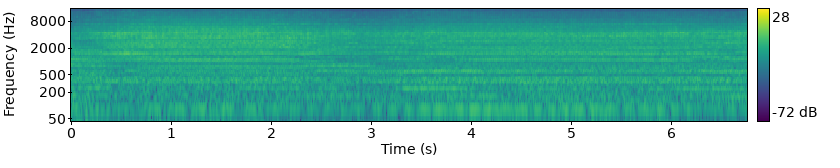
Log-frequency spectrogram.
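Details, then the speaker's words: Auction car: fast, uneven ratcheting pumping, about four clicks a second with a thin hiss, from an air pump at the back; a faulty air pump, possibly air suspension, is suspected, engine otherwise sounds good. "I think that's a an air pump that's trying to pump maybe this is an air suspension but the engine sounds good I think the air pump has some issues right back there"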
